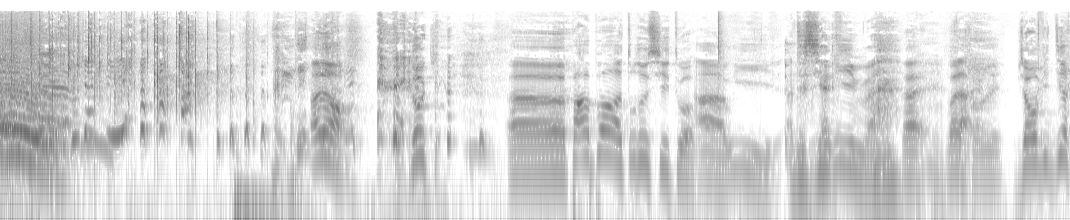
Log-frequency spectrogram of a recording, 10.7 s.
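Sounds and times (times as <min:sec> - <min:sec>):
audience clapping: 0:00.0 - 0:02.8
laughter: 0:00.1 - 0:04.9, 0:08.7 - 0:10.6
speech: 0:03.0 - 0:04.5, 0:05.1 - 0:10.6.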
